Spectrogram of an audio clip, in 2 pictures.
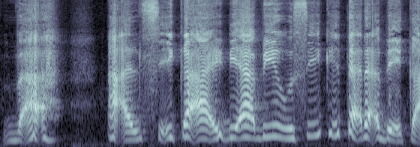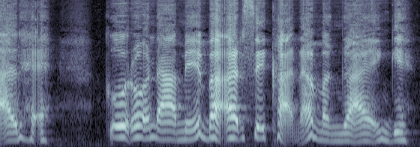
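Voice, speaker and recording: A woman voicing a spry, sharp-tongued, very old grandmother-in-law in a cartoon, teasing and scolding her family. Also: mid-range voice, expressive, slow pace. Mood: mocking. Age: older. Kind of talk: cartoon voice acting.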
